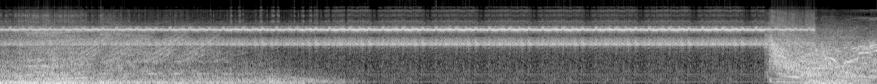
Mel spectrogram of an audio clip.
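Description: Energy beams fire with a steady, high electronic whine.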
